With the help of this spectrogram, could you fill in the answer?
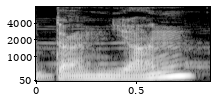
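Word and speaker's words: Danyang: ours he is in danyoung and I actually I was told I shouldn't pronounce the G is really so done young and then yes down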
